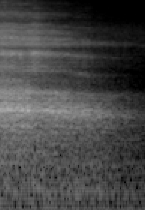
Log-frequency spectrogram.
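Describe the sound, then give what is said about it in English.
A deep breath out during a guided heart-centred meditation: a soft, airy exhale with a breathy hiss that fades steadily over about two seconds and is heard alone. “And just take a deep breath in and a deep breath out.”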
